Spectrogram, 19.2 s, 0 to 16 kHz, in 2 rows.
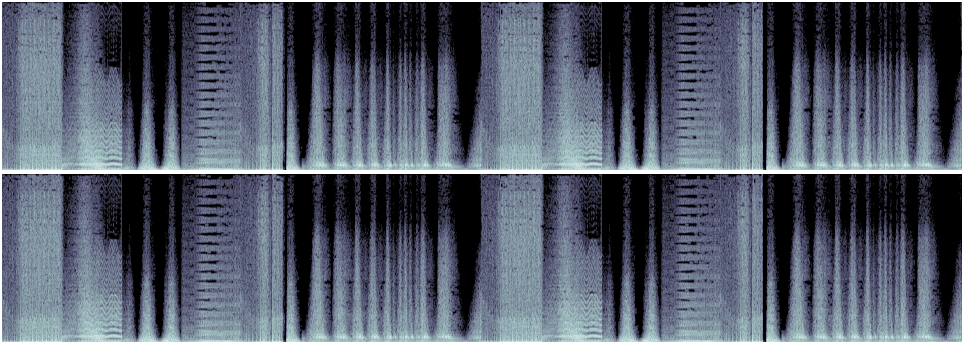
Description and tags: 100 BPM Dubstep Wobble Bass
100 bpm Wobble Bass
100, loop, sub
